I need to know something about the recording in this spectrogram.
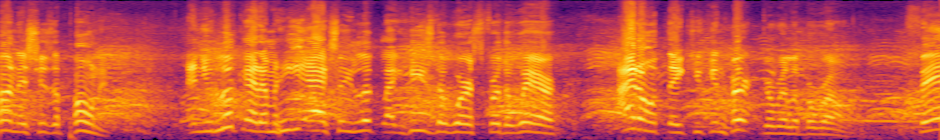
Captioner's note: fans chant BALLS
